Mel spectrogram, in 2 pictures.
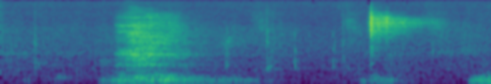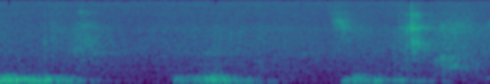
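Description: Bare feet thump and slide on a wooden stage.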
